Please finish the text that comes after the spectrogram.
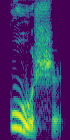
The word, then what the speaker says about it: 故事: 역시 따로따로 읽으면 故事, 故事 입니다만 매번 이야기할 때마다 故事, 故事 하면은 너무 발음하기 힘들죠. 따라서 자연스레 이것은 이처럼 경성 처리해서 읽게 되는 것입니다.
